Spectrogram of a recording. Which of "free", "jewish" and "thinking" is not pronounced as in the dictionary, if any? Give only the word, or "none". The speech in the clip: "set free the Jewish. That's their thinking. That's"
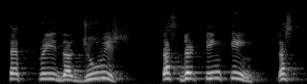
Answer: thinking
